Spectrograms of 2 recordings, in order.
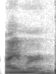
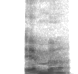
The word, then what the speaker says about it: Aimer: Aimer. – But apparently the pronunciation is Emma. Like Emmer? – Emma? Like, think of like, je t'aime.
